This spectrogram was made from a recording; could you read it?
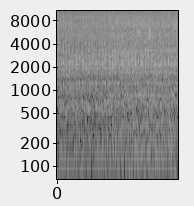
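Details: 2008 Acura TSX that was running hot, after thermostat replacement and coolant top-off, heater on full blast to purge air: steady even idle with constant blower hiss, no knocks or misses; healthy.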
